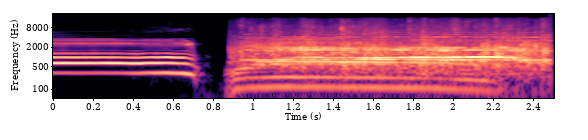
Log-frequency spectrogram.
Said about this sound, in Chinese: 嗯哦，我知道，所以我帮你负责鼓掌的部分。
